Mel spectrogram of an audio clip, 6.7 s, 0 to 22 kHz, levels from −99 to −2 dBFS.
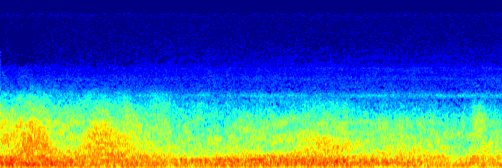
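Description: An everyday-sound recording with a skip ahead at 2.25 s. About half a second of audio is missing. Playback jumps straight from the material before the cut to later material, with nothing inserted to cover the join, so the two sides butt together almost directly. The skipped stretch was discarded in transit or dropped by an overflowing jitter buffer while later audio was already queued, which cut the playback delay by roughly half a second.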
